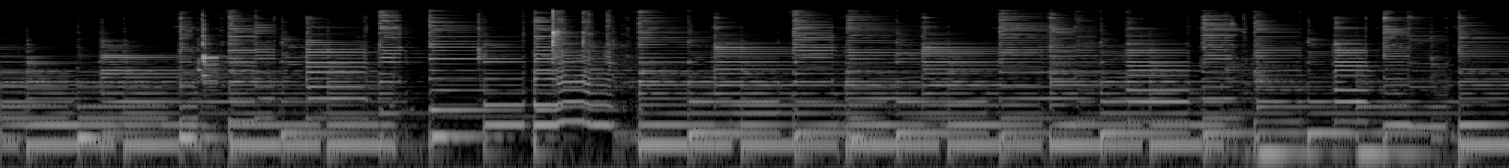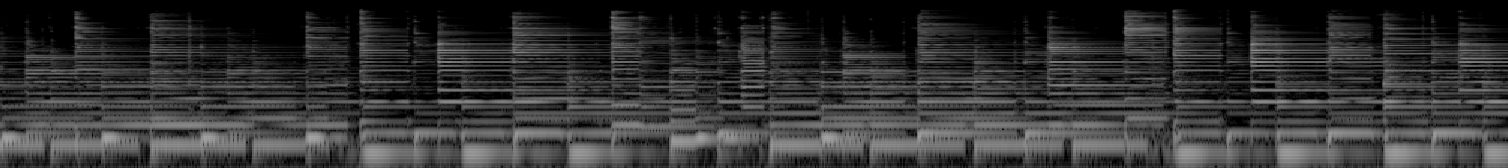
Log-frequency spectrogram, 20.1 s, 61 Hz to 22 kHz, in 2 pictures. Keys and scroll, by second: 20.0 ctrl+t.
